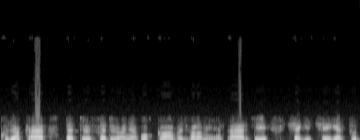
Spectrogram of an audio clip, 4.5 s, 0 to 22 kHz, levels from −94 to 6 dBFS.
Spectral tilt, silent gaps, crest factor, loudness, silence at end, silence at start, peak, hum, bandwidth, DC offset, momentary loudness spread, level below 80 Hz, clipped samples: -7.5 dB/octave; none; 18 dB; -22 LUFS; 0 s; 0 s; -4 dBFS; none; 8 kHz; under 0.1%; 6 LU; -76 dBFS; under 0.1%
